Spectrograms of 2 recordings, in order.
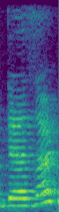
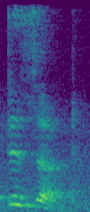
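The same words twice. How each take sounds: First: Dessert misread as DEZ-ert; pronunciation to avoid. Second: Dessert as di-ZERT, stress on the second syllable; correct pronunciation. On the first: Teacher shows how not to read it, DEZ-ert for dessert. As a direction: say dessert with stress up front on "dez". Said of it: "So dessert नहीं पढ़ना". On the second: Teacher shows how to read it, di-ZERT for dessert. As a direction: say dessert with a light "di", long "zert". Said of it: "इसे हम पढ़ेंगे dessert". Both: Shown as a demonstration.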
